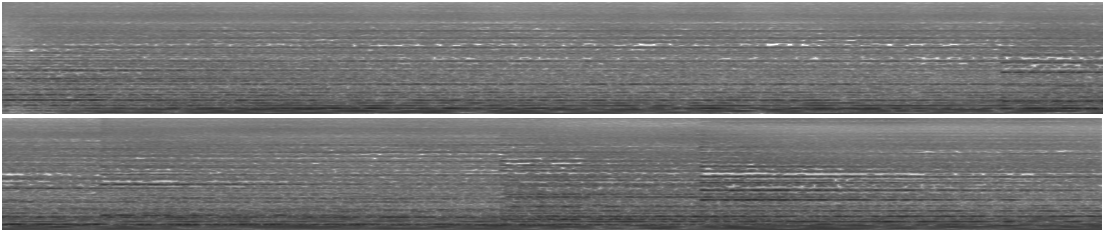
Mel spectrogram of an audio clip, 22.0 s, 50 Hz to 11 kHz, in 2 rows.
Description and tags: DARK HORROR SAMPLE 27.02.17 BY KRIS KLAVENES
hope u like it did it on keyboard on ableton :D
dramatic, scary, haunted, nightmare, music, creepy, horror, cinematic, freaky, strings, spooky, dark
